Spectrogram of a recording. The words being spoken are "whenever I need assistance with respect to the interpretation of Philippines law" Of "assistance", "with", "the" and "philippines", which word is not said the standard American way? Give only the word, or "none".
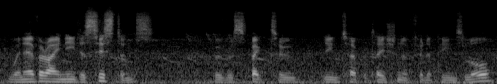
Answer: none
